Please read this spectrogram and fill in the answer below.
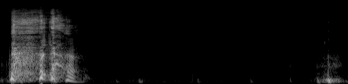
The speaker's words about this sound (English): Sorry, we don't have a cough button here at the Cule Show studio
